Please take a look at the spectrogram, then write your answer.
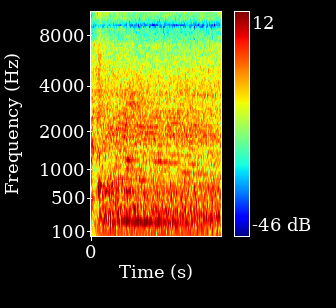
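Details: Cadillac Escalade ESV 6.2 V8, 2WD, after engine mount replacement for engine shaking, rechecked in drive with brake held and throttle blips: smooth steady V8 drone under load, no thumps or rattles; normal engine running.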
